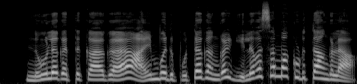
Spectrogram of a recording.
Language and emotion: Tamil, surprised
